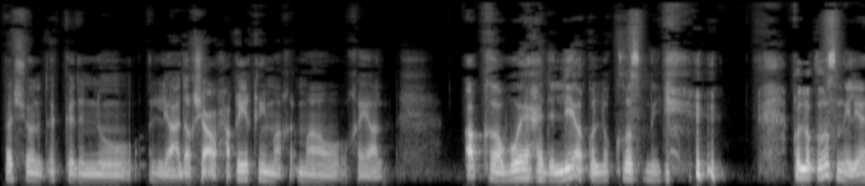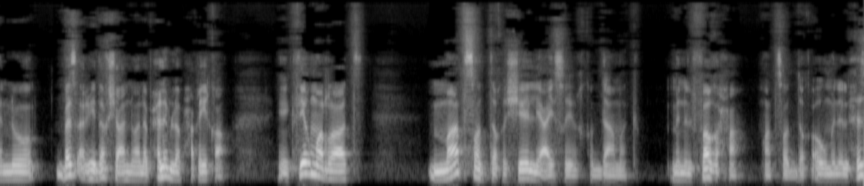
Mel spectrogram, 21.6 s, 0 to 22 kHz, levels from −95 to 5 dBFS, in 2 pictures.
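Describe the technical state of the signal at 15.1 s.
At 15.1 s you're hearing generation loss, which runs through the whole clip. The speech sounds swirly, smeared and hollow, with blurred attacks, most likely from around seven rounds of WMA re-encoding near 96 kbit/s, each pass stacking fresh quantisation noise.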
